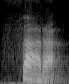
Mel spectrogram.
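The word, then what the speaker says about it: Zara: ми кажемо зараз іспанською називається Сара Сара з між зубною с Сара в іспанській немає звука з пам’ятаєте Так Сара ще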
